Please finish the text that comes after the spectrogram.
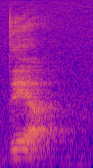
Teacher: la er en alemán cuando está al final de una palabra en vez de pronunciarse se pronuncia ea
